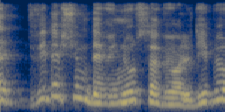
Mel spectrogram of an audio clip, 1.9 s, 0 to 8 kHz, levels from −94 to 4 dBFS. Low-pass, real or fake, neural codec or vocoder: 7.2 kHz; fake; vocoder, 44.1 kHz, 128 mel bands every 256 samples, BigVGAN v2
